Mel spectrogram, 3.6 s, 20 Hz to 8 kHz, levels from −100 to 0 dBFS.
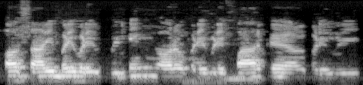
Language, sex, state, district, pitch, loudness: Hindi, male, Uttar Pradesh, Hamirpur, 125 Hz, -15 LUFS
